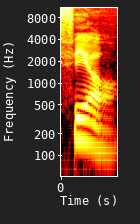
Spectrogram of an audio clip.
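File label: "fiao" Mandarin Chinese, fourth tone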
